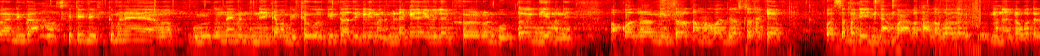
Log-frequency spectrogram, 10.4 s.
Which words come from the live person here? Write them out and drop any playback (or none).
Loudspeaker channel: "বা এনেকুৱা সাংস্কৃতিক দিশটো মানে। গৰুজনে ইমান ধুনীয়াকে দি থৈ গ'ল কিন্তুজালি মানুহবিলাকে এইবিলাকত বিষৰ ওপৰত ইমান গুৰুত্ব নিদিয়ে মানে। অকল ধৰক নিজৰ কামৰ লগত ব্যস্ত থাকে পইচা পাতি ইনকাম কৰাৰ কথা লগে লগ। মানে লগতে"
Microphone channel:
অ', নাই নাই নাই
